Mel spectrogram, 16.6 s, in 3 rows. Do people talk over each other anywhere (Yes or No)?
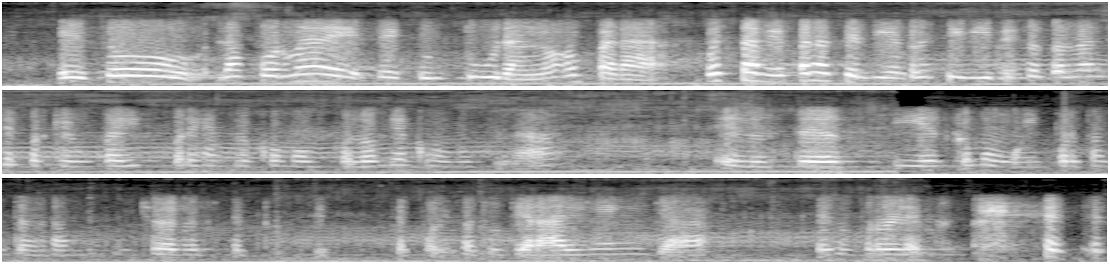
No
